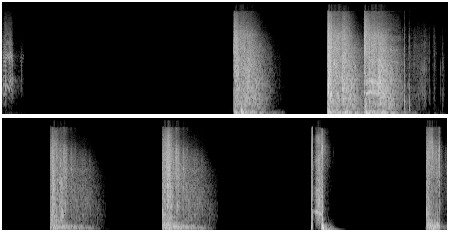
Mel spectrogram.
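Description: FBI sniper gunfire in the Made Man video game, about seven heavy booming shots spaced irregularly across near silence, each with a short rumbling tail.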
